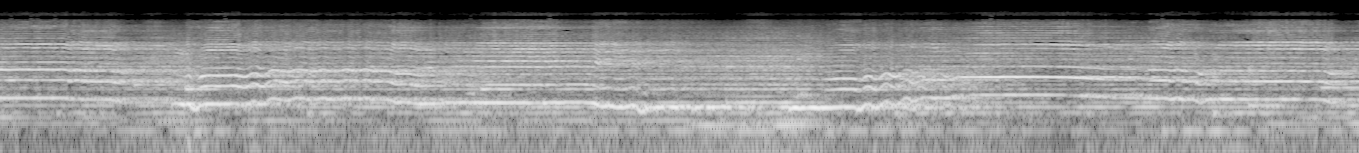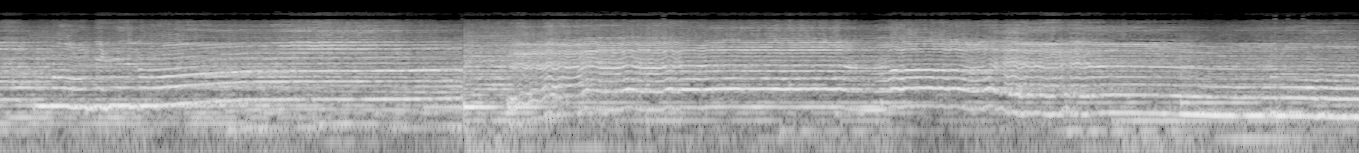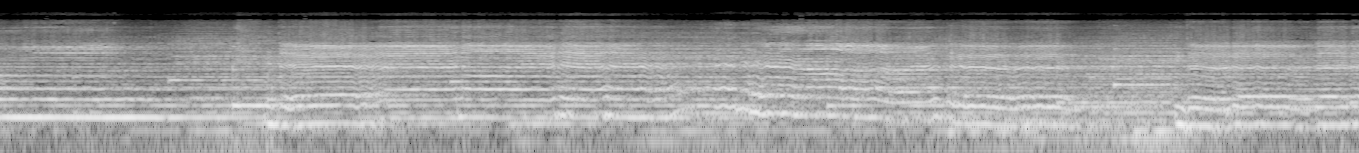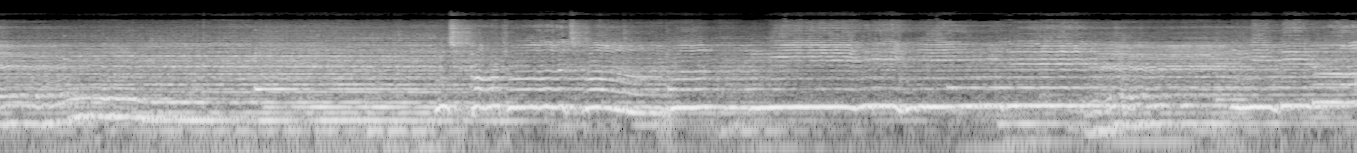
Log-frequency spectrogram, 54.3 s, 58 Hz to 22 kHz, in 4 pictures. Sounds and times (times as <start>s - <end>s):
Inside, large room or hall: 0.0s - 54.3s
Music: 0.0s - 54.3s.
